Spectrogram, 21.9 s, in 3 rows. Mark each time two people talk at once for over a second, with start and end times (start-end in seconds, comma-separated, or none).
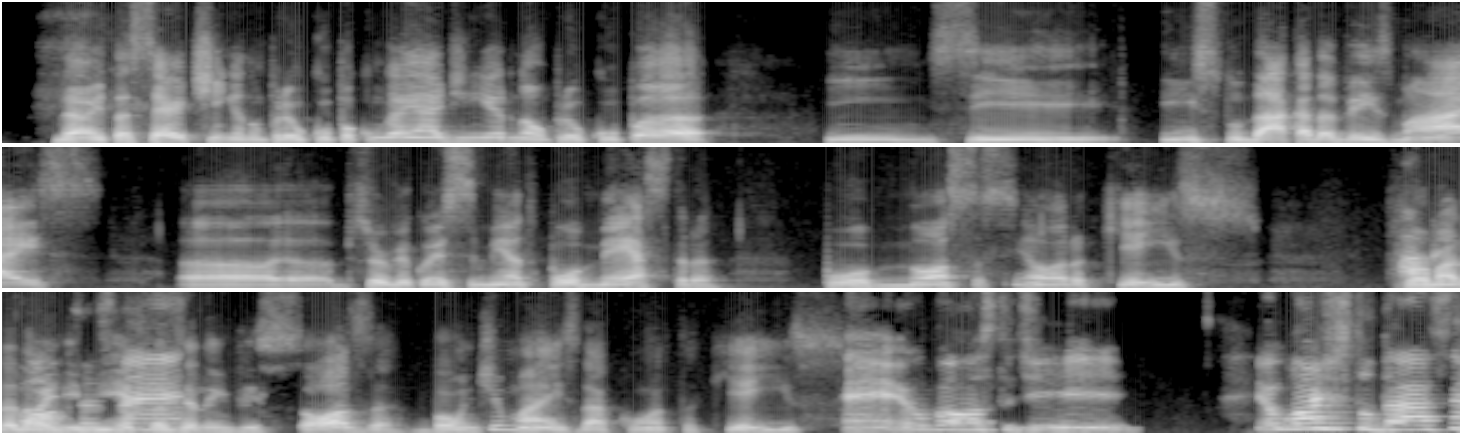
14.3-15.6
